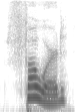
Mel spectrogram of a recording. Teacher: when speaking fast, we sometimes say it like forward, as if there wasn't that first R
